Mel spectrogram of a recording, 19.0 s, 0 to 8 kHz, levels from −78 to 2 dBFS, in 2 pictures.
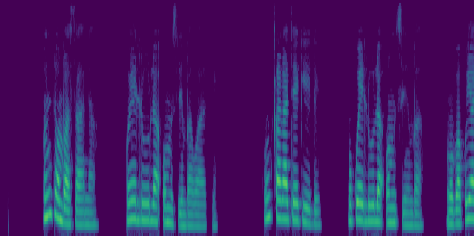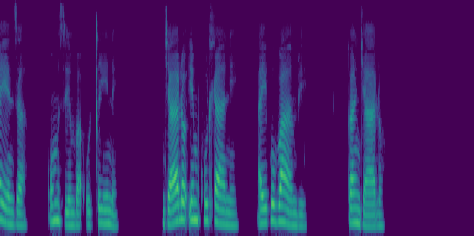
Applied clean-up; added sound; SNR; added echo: none; none; none; none.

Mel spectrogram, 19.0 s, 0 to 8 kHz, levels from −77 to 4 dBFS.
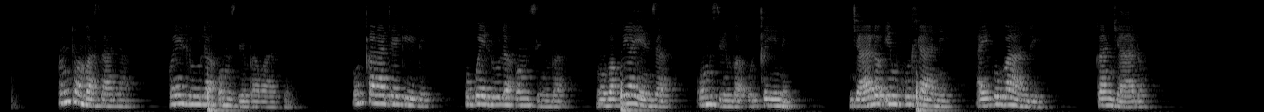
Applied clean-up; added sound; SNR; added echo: none; Knock / Wood; 8 dB; reverberation time 0.6 s.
